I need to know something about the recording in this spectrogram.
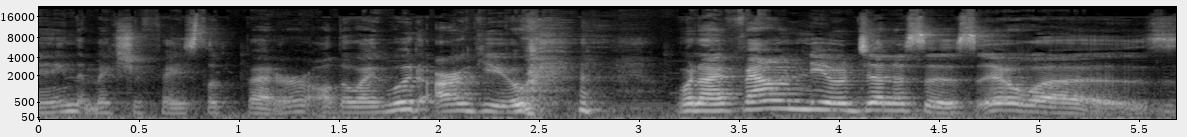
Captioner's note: laughing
